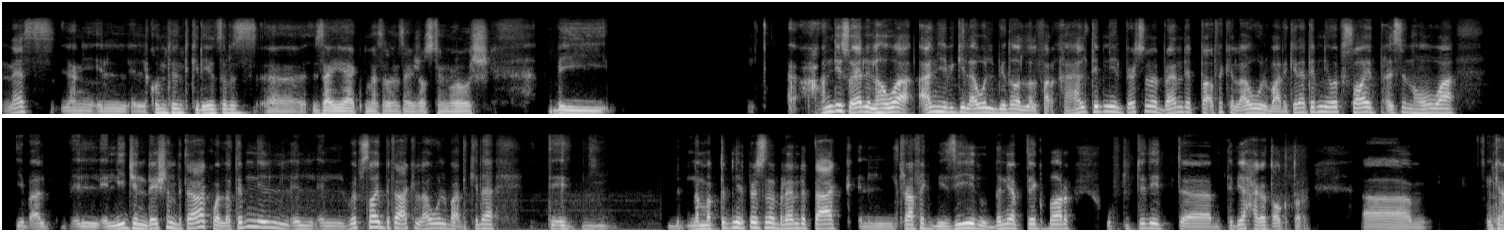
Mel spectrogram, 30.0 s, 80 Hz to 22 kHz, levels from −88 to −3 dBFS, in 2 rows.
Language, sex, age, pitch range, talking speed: Arabic, male, 20-39, 110-160 Hz, 120 wpm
